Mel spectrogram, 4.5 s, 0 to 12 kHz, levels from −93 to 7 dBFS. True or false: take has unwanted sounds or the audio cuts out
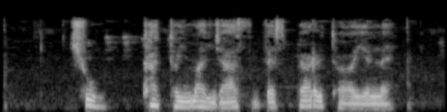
false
